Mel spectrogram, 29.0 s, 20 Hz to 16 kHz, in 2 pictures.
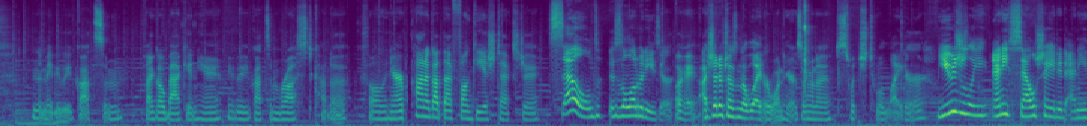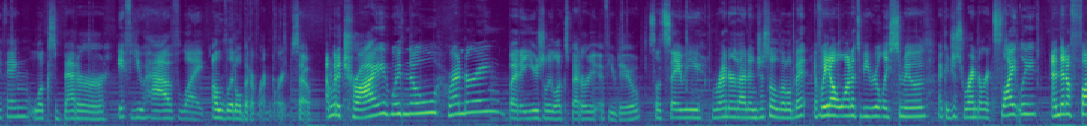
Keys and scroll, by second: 3.5 ctrl+s, 16.8 typing.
